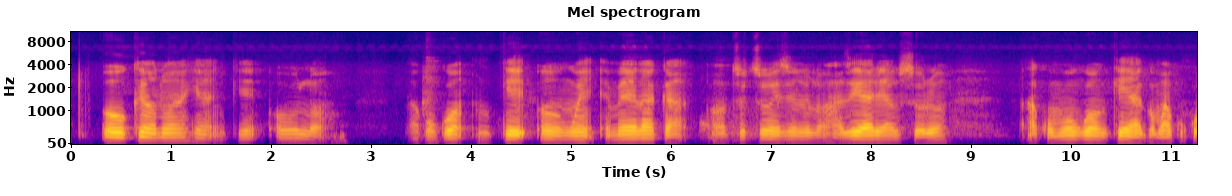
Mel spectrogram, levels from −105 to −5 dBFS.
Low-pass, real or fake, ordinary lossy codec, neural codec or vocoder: none; real; none; none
